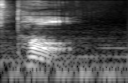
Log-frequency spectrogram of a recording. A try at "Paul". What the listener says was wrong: You're saying pool, damn it.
